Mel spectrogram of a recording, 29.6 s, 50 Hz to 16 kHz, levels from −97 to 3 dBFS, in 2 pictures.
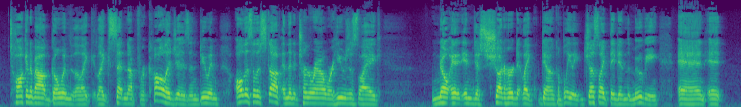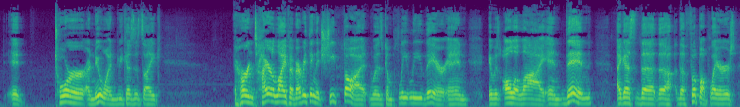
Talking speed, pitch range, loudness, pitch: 160 wpm, 125-150 Hz, -19 LUFS, 140 Hz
